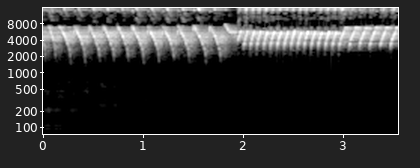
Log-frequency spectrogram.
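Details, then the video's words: Long canary song meant to coax young canaries into singing: a series of repeated downward-sliding notes followed by a rapid, pulsing high trill. "kenari gacor panjang | Memancing kenari muda agar cepat gacor"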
